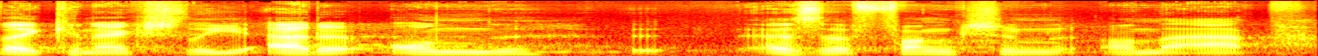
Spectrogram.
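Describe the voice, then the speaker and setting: A man speaks with an Australian accent at a moderate pace. His pitch is fairly high and his intonation fairly even. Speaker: startup founder pitching. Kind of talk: startup pitch. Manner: halting, many fillers.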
